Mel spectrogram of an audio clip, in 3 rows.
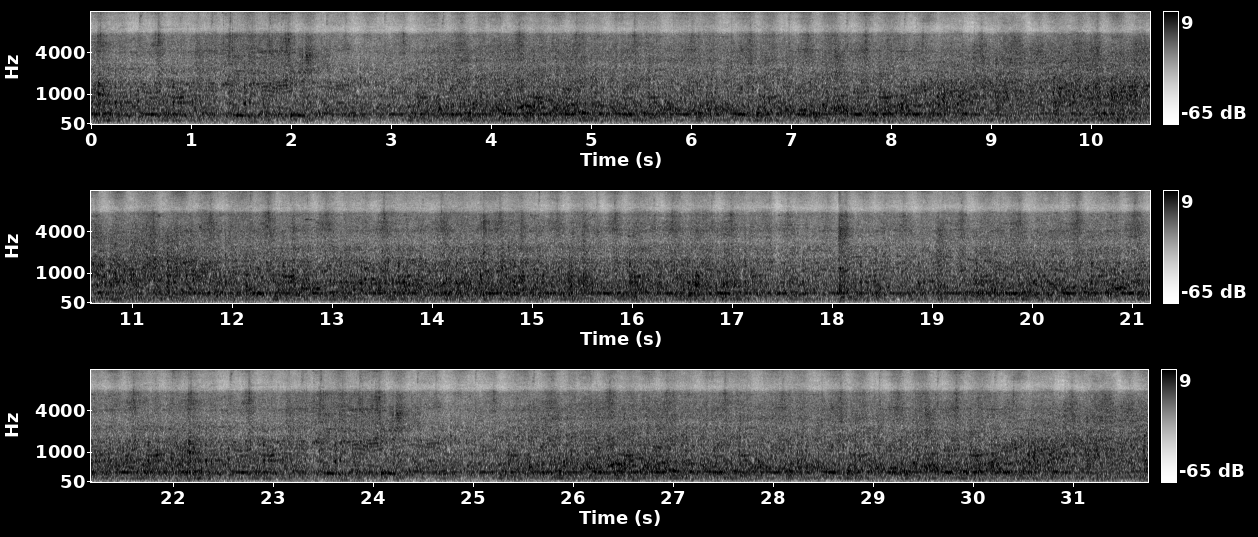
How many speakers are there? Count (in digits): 0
